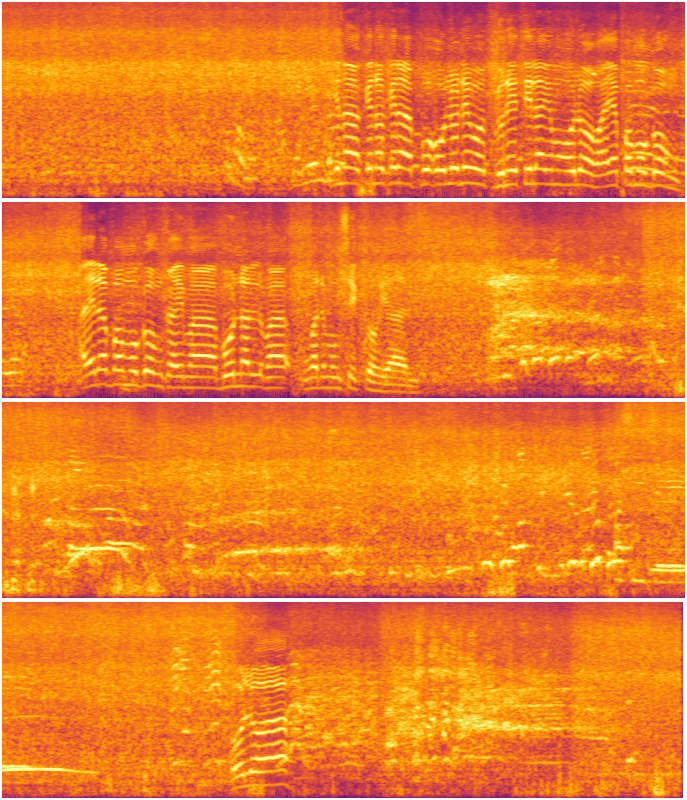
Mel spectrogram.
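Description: Water rushes and splashes steadily down a slide.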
